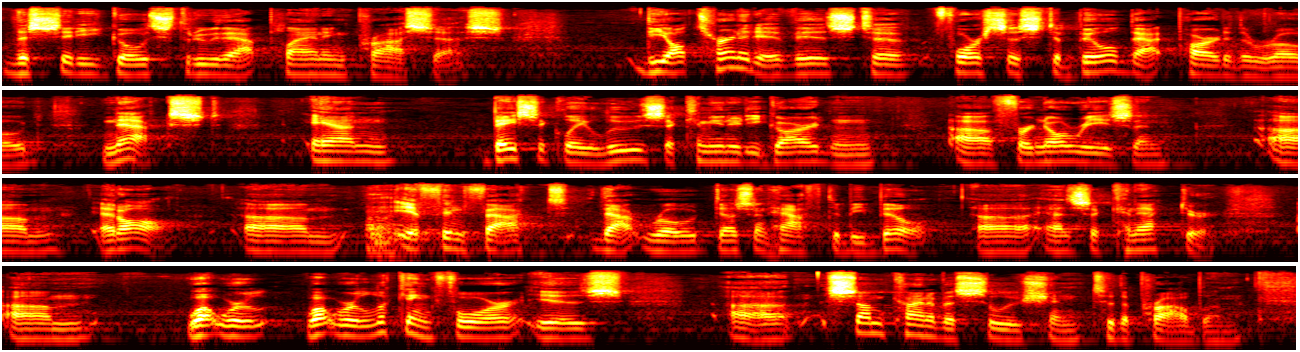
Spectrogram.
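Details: Adult male speaker; normal speech.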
